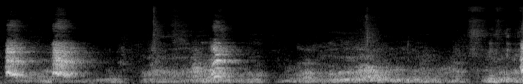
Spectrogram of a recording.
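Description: Several huskies barking and growling as they wrestle: two sharp barks right at the start, another about two seconds in, then a longer stretch of low, continuous growling, and a last bark at the end.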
